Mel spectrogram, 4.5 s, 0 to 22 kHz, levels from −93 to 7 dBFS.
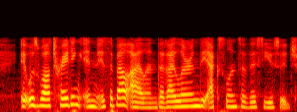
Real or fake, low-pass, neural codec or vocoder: real; 5.4 kHz; none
